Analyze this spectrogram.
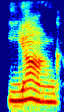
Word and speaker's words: young: Ó, nada de apesar de escrever com o, não temos esse o, ok? I was super young.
